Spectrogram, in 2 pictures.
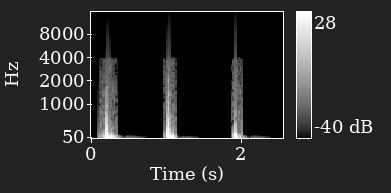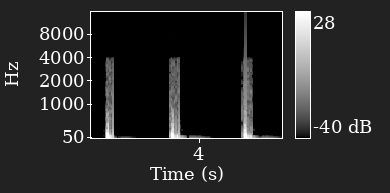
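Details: Korotkoff sounds heard during blood pressure (tensión arterial) measurement.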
